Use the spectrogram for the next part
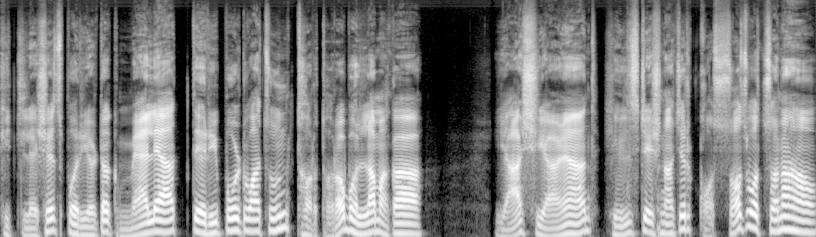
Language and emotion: Goan Konkani, fearful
